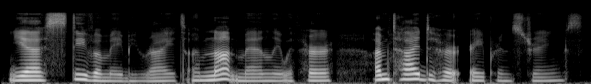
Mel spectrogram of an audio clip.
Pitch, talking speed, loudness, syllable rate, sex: 185 Hz, 160 wpm, -19 LUFS, 3.8 syllables/s, female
